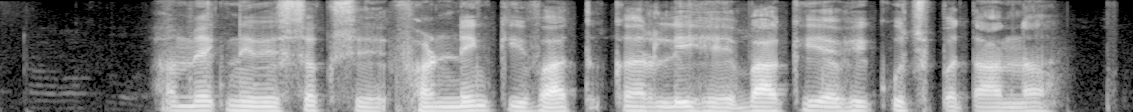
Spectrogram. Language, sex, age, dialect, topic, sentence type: Magahi, male, 31-35, Central/Standard, agriculture, statement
